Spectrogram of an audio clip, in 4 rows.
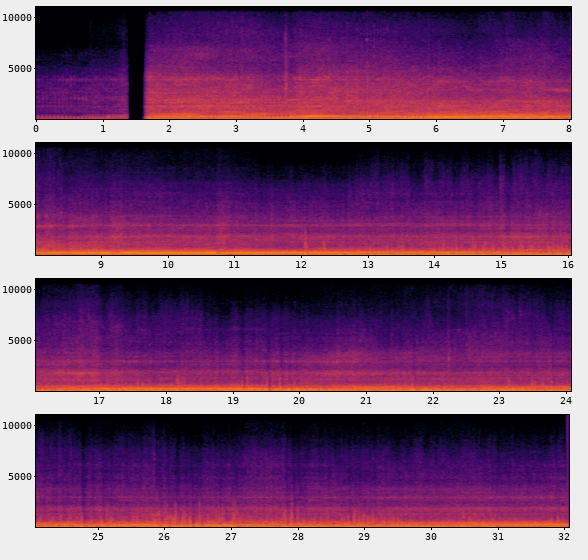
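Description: KTM 350 EXC-F four-stroke single-cylinder dirt bike engine running, quieter for the first second and a half, then loud under way on a gravel road, its note rising and falling with the throttle.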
